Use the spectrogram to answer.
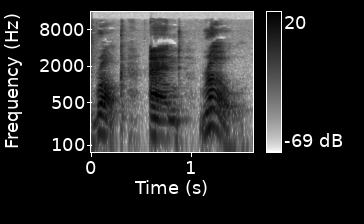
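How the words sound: Each word is said separately with breaks. The speaker calls it wrong. "like it's three separate words"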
